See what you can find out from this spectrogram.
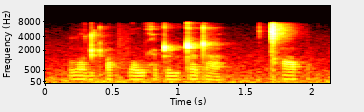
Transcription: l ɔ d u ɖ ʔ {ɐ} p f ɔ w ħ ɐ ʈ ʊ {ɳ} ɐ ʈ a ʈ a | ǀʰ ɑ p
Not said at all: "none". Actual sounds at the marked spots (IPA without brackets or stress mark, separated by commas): ɑ, ɳ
